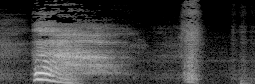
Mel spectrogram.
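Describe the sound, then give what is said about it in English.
Heavy breathing from someone out of breath and out of shape: one long, voiced, groaning exhale, then a short, noisy breath after a pause, ending with a faint low thump. “I'm out of breath because I'm so out of shape.”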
